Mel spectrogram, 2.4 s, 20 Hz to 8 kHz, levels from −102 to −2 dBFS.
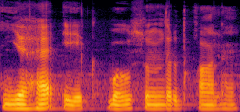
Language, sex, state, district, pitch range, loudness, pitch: Hindi, male, Uttar Pradesh, Saharanpur, 110-115 Hz, -20 LUFS, 110 Hz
